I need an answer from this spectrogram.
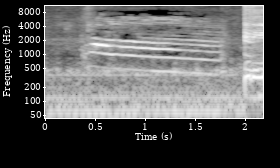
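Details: A cat gives one long, steady meow that slowly falls in pitch, over a constant low hum, with a sudden burst of noise at the end.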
